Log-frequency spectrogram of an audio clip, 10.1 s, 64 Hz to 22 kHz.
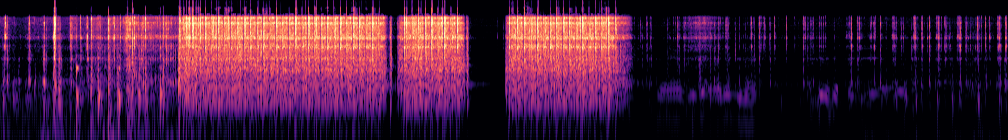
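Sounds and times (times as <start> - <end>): airsoft rifle firing full auto: 1.8 - 6.4
clicks and knocks: 6.4 - 10.0.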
